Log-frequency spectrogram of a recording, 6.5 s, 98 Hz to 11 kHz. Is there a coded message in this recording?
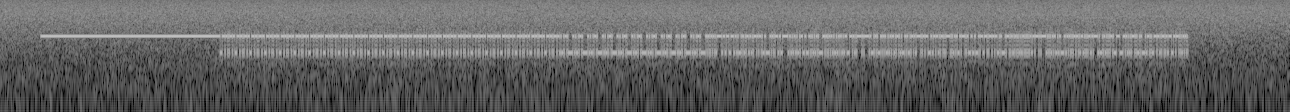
Yes: cassette data (Kansas City type), 300 baud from 0.2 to 5.9 s, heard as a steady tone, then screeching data, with tape hiss.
